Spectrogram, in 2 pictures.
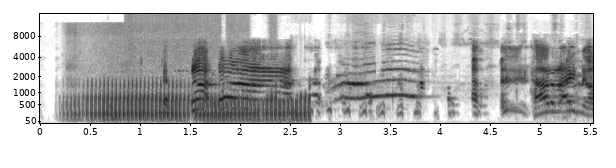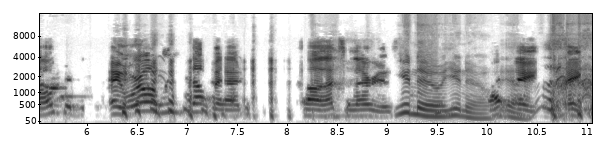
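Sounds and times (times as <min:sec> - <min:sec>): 
cat growl sound effect from a soundboard: 0:00.3 - 0:02.8
laughter: 0:01.4 - 0:08.6, 0:09.2 - 0:11.0
speech: 0:05.0 - 0:11.0.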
